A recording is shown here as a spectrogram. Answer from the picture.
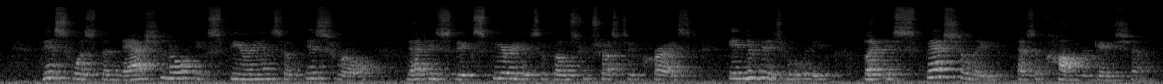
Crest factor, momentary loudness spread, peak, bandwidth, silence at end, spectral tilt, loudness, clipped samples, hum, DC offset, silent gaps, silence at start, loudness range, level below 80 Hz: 20 dB; 10 LU; -14 dBFS; 15.5 kHz; 0 s; -5 dB/octave; -34 LUFS; under 0.1%; none; under 0.1%; none; 0 s; 2 LU; -48 dBFS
